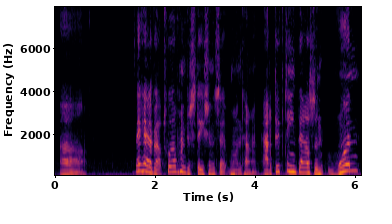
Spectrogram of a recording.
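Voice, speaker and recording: Older female host, 60s plus, unhurried halting delivery, close dry sound, informal educational talk. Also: fairly low pitch, no echo. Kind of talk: informal educational monologue on radio history.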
